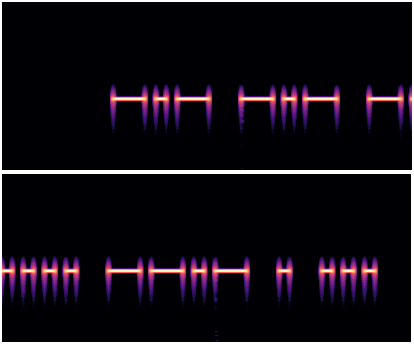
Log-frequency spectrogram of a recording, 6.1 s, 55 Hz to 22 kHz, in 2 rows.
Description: Morse code, heard as a keyed tone, about 16 wpm, 700 Hz. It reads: KK6QES
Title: USA Callsign DE Callsign - 6 Characters - 15wpm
